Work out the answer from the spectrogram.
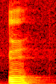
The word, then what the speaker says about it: haut: adjectif qui est au haut ça c'est pour le masculin on prononce au comme la lettre o en espagnol au et enfin haute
